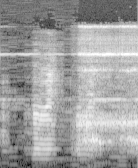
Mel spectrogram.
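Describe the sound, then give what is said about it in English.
A telephone bell rings in a bright, steady jangle that swells and continues for a couple of seconds, with some muffled noise around it. “He always picks up the phone unless I'm there to stop him.”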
